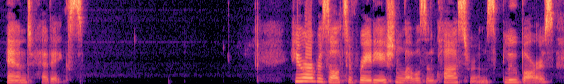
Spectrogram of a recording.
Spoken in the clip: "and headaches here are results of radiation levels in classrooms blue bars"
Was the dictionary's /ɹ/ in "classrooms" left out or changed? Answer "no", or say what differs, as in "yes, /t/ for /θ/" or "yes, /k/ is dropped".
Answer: no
